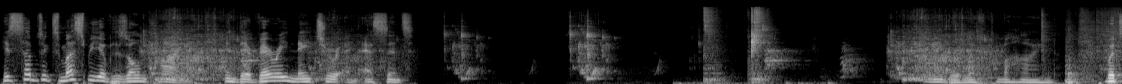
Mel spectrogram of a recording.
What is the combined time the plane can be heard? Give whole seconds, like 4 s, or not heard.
not heard.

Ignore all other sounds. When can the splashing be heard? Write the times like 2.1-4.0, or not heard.
1.4-4.8, 5.7-6.1, 6.8-11.1.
